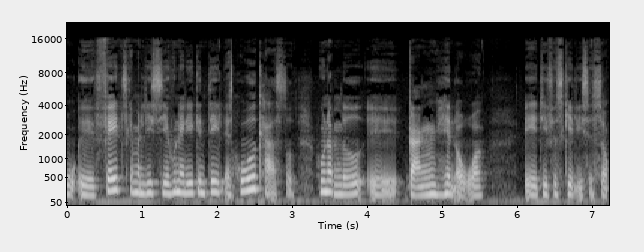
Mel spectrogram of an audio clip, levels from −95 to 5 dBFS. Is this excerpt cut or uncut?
cut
